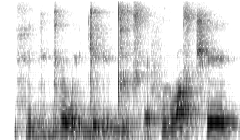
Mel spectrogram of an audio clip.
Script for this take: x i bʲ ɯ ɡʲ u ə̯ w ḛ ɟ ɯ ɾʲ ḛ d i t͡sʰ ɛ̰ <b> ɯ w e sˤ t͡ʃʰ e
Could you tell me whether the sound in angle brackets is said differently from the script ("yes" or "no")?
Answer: yes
